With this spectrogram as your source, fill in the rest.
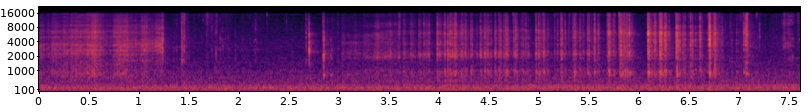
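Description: A solid, translucent orange bar of dry vintage soap is held in the hand and scraped with a utility knife blade, coming off as crumbly yellow shavings. The scraping gives quick, dry, crackly strokes, mostly high and bright, with a low steady hum underneath. The strokes grow denser and louder toward the end.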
